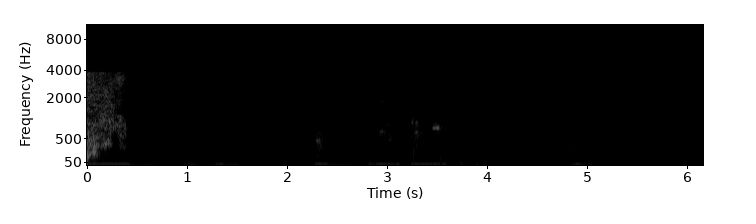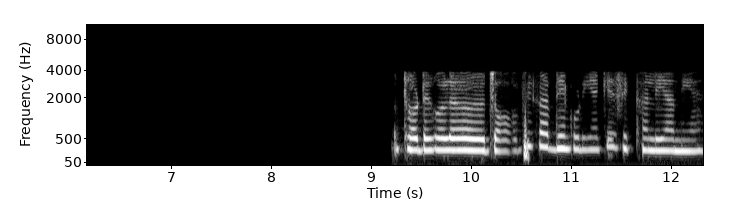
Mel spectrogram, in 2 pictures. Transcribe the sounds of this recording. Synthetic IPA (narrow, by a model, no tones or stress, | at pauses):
t̪ʰaːɖeːkoːld͡ʒaːbːiːkəɾd̪ĩːãːkʊɽɪjãːkɪsɪkʰːãːləiːãːnd̪iːãː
